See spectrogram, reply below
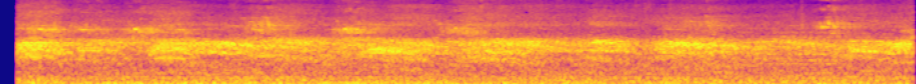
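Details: Crows gathering in a crowded early-morning assembly, cawing; a steady dense chorus of overlapping harsh caws with broadband hiss throughout, many birds calling at once.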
